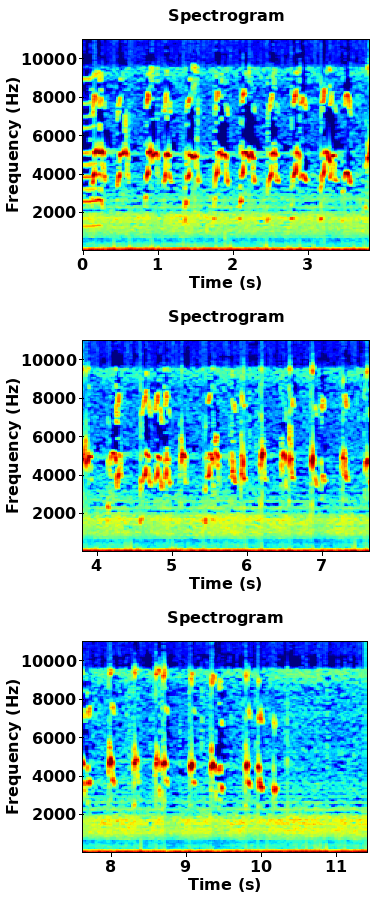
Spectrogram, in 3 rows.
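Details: Wild bald eagles at a nest camera in Southwest Florida, November 16, 2022, afternoon: a long run of rapid, high, piping notes, quickly repeated for about ten seconds over a strong steady low rumble of wind or hum.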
